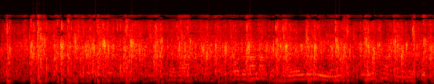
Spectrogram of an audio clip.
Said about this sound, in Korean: 박수 한번 하겠습니다.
